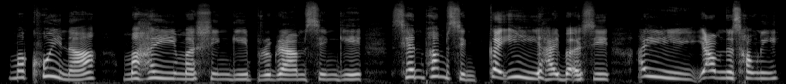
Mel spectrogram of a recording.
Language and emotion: Manipuri, angry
